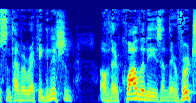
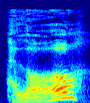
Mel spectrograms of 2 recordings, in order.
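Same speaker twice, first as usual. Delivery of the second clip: groggy, sleepy, just-woken, drawn-out delivery; 7 semitones lower, 4 dB louder than usual. Retelling how a rabbi answered the phone, woken from sleep: imitating a sleepy hello. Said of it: "it was mimicking".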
